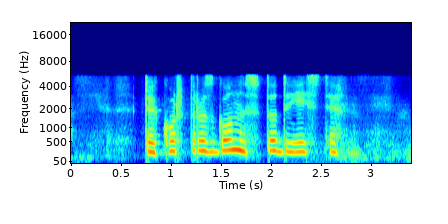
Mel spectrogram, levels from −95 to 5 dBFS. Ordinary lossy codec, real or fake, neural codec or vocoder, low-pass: none; fake; codec, 16 kHz, 0.3 kbps, FocalCodec; 5.4 kHz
